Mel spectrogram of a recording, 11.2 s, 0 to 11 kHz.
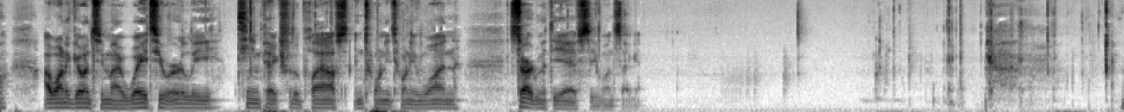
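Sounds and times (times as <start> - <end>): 
speech: 0.0 - 6.5
faint room hiss: 0.0 - 11.2
person sipping and gulping water: 8.6 - 11.2.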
